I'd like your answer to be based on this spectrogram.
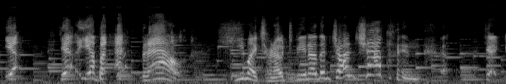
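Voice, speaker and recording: A man's voice: extremely high pitch, huge pitch swings, normal speed, over music, exaggerated voice. A man playing a flustered, exasperated nephew in a radio comedy, stammering as he goes. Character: frantic, flustered theater critic nephew. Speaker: radio play actor. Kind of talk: theatrical radio comedy acting.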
